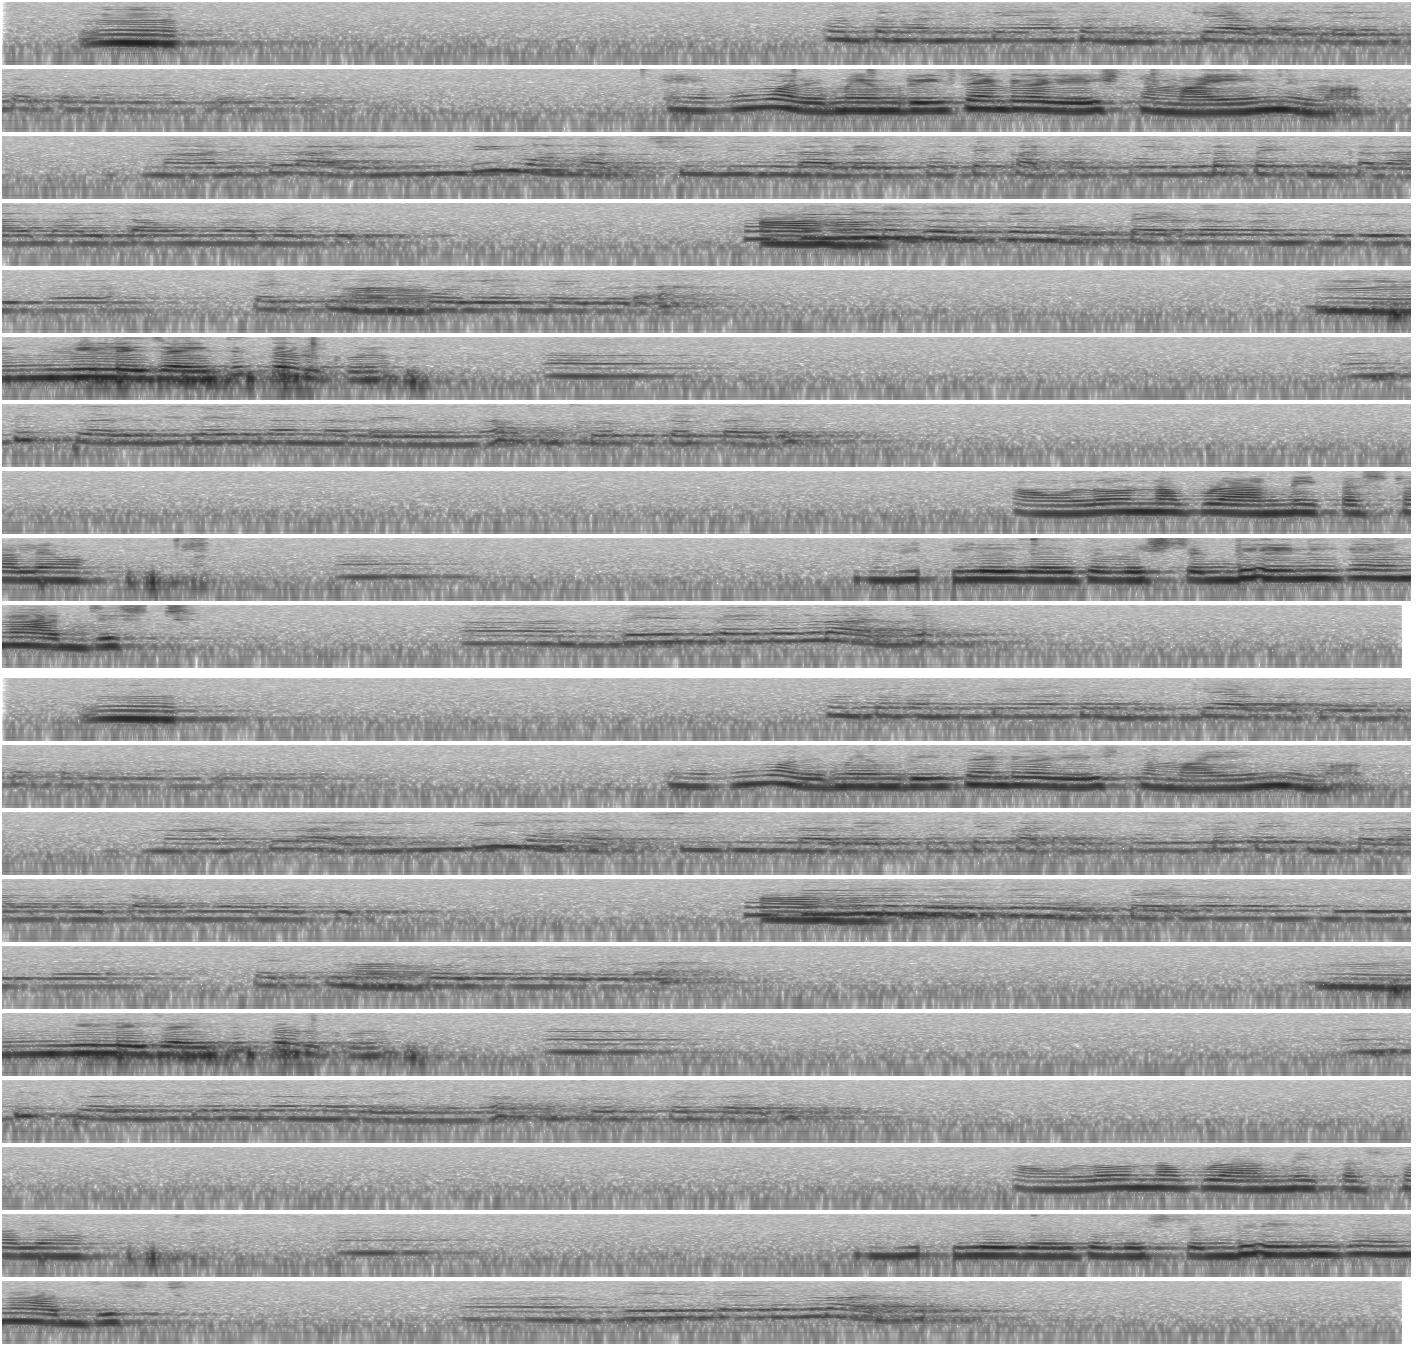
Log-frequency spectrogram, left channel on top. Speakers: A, on the left (about 70°); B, on the left (about 30°).
A: ఆ
B: కొంతమందికి అసలు బుక్కే అవ్వట్లేదని కొంతమంది అంటున్నారు
A: ఏమో మరి
B: మ్మ్.
A: మేం రీసెంట్ గా చేసినాం అయ్యింది
B: మాది కూడా అయింది మొన్న వచ్చింది కూడా లేకపోతే కట్టెల పోయి కూడా పెట్టినీకు రాదు అది టౌన్ కాబట్టి కట్టెలు
A: ఆహా
B: కూడా దొరకవు పెడదామండి ఇక పెట్టుకుందం
A: ఆ
B: పోయి అంటే కూడా
A: హ
B: మ్మ్.
A: విలేజ్ అయితే దొరుకు
B: ఆ
A: దొరుకును
B: అనిపిస్తుంది విలేజ్ లో అన్నా లే ఏమన్నామ్కు ఒకొకసారి
A: టౌన్ లో ఉన్నప్పుడు అన్ని కష్టాలే ఉంటాయి
B: ఆ
A: విలేజ్ అయితే బెస్ట్ దేనికైనా అడ్జెస్ట్
B: ఆ దేనికైనా కూడా అడ్జె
